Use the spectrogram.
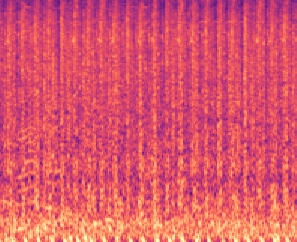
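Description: Rapid automatic gunfire fills the scene in the Warz II shooter game, a dense, continuous burst of loud shots with a steady rhythm and no voices.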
